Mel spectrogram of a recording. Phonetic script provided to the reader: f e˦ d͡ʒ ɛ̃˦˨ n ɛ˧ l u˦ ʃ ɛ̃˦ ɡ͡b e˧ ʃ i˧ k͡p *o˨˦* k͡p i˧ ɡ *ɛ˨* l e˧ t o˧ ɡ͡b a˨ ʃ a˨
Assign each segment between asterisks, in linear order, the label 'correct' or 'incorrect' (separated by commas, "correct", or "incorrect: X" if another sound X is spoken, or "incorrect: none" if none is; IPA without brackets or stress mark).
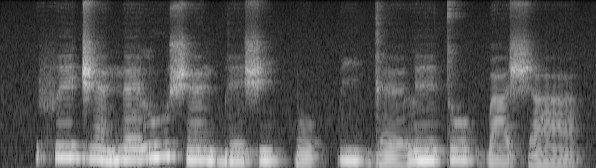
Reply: incorrect: o˨, correct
